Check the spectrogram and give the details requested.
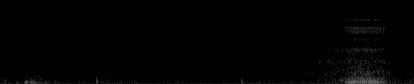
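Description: Quiet room with a few soft thumps, then one rough, low, rattling breath sound near the end, a single snore.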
